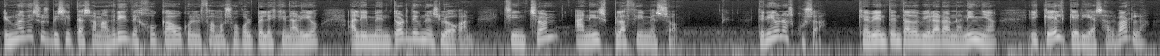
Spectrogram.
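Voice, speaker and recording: A man narrating a scripted true-crime podcast in a measured, formal storytelling manner. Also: a little high, lively intonation, fairly bright tone.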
